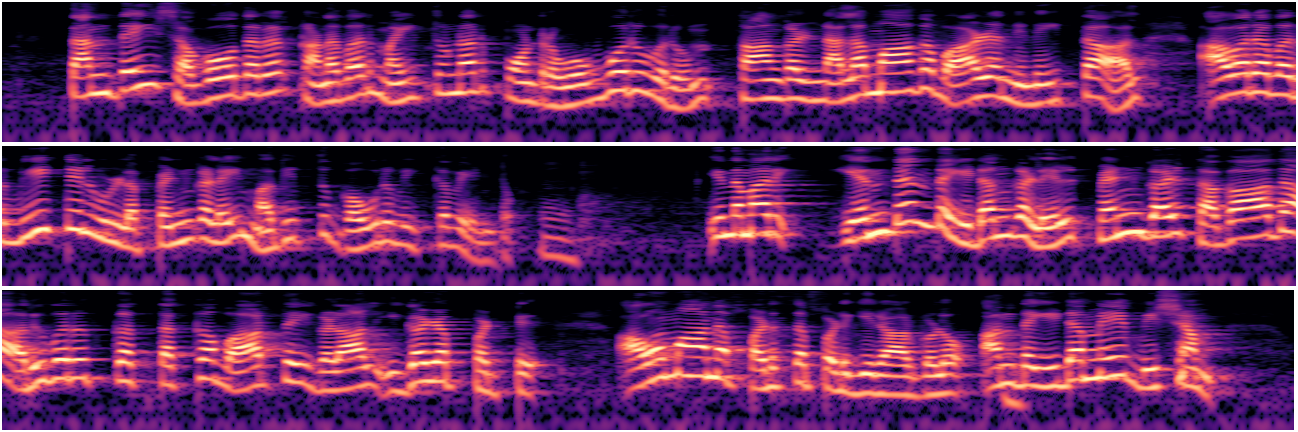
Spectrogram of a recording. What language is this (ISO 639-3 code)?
hin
